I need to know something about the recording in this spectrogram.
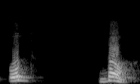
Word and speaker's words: উদ্যোগ: এবার আমি একটি শব্দ নিই উদ্যোগ। উদ্যোগ। উদ্যোগ যেহেতু বলা হচ্ছে মাঝে থাকলে কি হবে? দুইবার উচ্চারিত হবে, তাহলে সঠিক উচ্চারণ হচ্ছে উদ। এখান থেকে গেলাম হর্ষন্ত ব্যবহার করলাম উদ দোগ।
